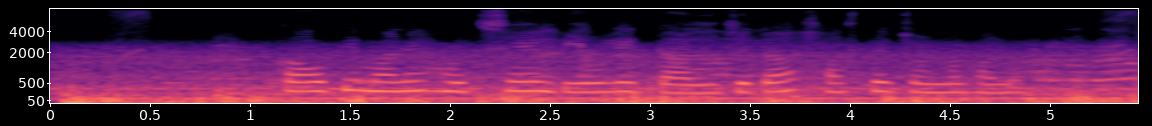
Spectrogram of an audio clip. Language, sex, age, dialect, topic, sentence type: Bengali, female, 60-100, Northern/Varendri, agriculture, statement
